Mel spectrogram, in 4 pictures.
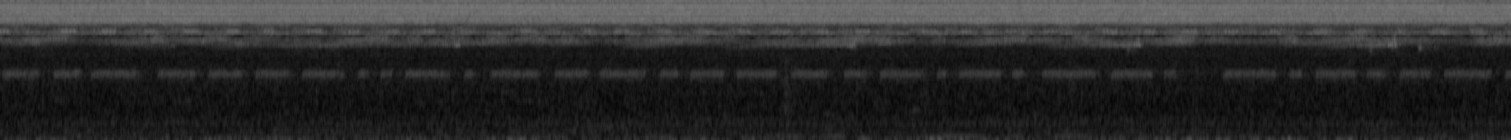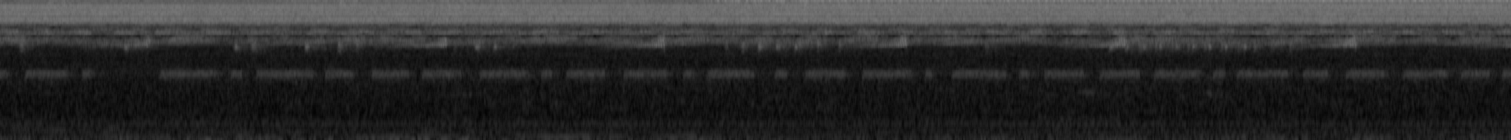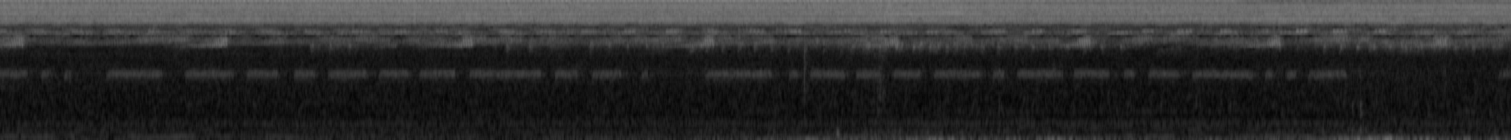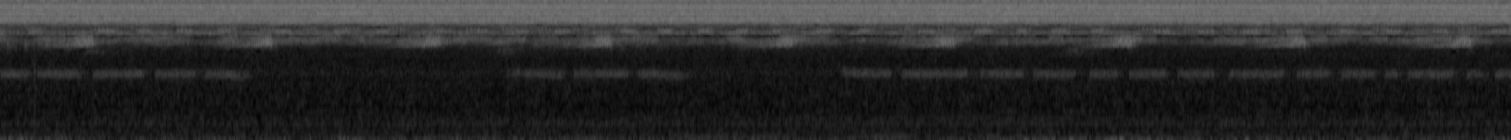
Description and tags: Recorded at Choco, Colombia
